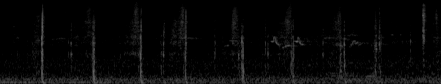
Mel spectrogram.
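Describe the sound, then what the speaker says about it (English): A deck of cards is shuffled over and over, with short riffling bursts repeating roughly every half second, close and fairly quiet, each ending in a crisp snap. "I'm going to do 2 more shuffle throughs."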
